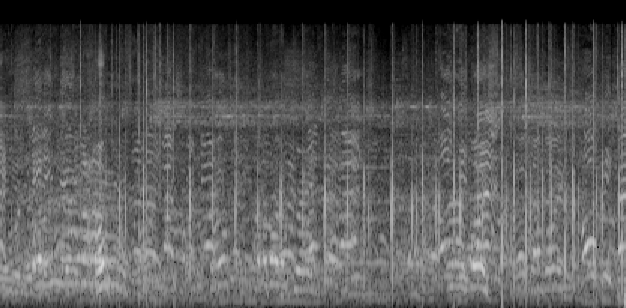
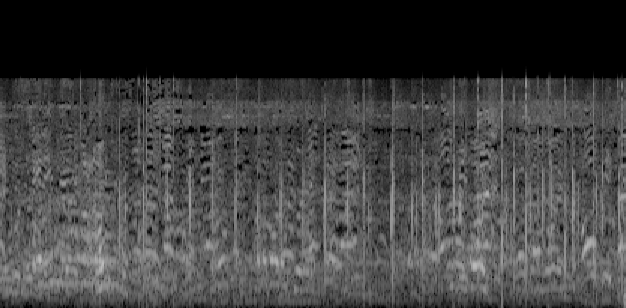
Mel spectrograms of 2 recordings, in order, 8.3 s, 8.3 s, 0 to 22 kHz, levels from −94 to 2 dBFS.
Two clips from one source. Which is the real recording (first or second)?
first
